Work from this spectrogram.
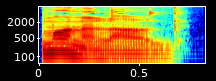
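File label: "monologue", British English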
